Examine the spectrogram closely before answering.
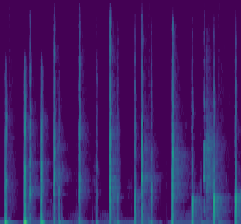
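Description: A few people clap unevenly, giving a quiet, irregular patter of sharp hand claps that lasts about two seconds, with no talking underneath, welcoming an invited guest onto a show.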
